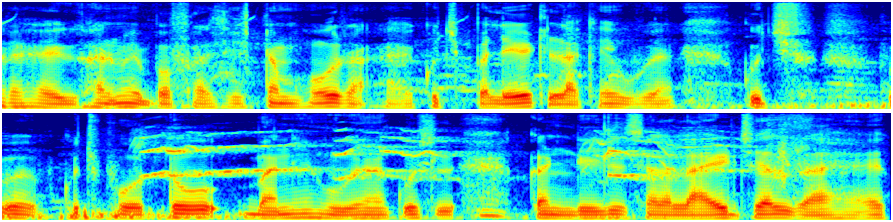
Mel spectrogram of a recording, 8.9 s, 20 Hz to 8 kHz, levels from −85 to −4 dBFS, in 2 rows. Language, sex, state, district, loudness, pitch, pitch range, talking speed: Hindi, male, Chhattisgarh, Bastar, -19 LUFS, 95 Hz, 90-100 Hz, 170 wpm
